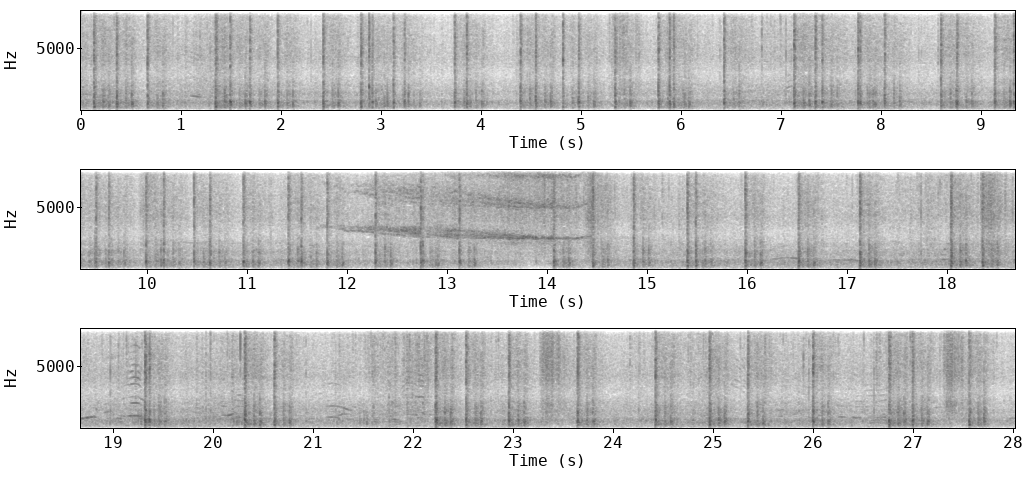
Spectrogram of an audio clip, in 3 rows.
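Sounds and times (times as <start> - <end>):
fireworks cracking and popping: 0.0 - 28.0
falling whistle: 11.8 - 14.4.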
